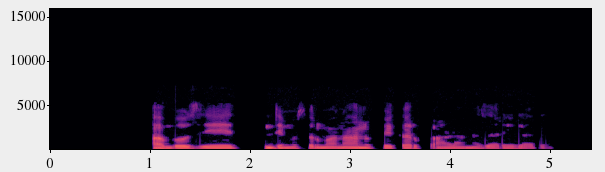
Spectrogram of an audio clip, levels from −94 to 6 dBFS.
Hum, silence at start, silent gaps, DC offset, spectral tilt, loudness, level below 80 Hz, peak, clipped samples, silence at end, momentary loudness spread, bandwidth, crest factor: none; 1.05 s; 1.91-2.14 s, 3.28-3.33 s, 3.72-3.80 s; under 0.1%; -9.5 dB/octave; -35 LUFS; -64 dBFS; -14 dBFS; under 0.1%; 0.45 s; 7 LU; 5.4 kHz; 22 dB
